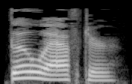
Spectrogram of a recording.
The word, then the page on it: go after: British English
